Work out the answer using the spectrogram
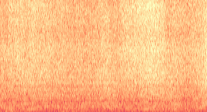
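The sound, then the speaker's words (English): A jazz brush stirs steadily across a snare drum head, giving a continuous, even, washy swish with no breaks or accents, heard alone. “You use the first one to sort of stir steadily across the head of the snare drum, which gets you this steady, washy sound.”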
